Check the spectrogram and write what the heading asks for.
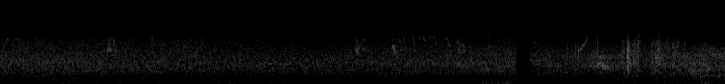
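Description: Faint short chirps of house sparrows, scattered and coming a little thicker near the end, over a steady hiss; the sound cuts out for an instant about five seconds in.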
